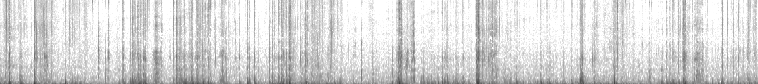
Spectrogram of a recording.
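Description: A solid, dry, dark blue bar of soap is held in the hand and scraped and cut with a utility knife blade, shaving off crunchy flakes. The clip is a steady run of dry, crackly scraping and crunching strokes, with sharper cracks and dull low thumps breaking through now and then.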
